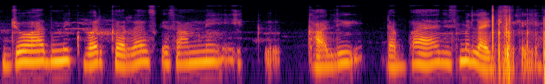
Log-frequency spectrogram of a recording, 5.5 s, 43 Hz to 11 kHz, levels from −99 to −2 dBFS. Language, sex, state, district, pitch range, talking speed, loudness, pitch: Hindi, male, Maharashtra, Washim, 165-190 Hz, 175 wpm, -24 LUFS, 180 Hz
